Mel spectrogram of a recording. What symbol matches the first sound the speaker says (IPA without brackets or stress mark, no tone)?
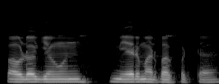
p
